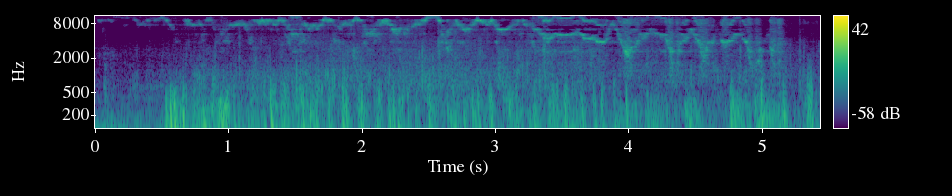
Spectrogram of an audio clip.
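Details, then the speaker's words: Tesla Model Y rolling slowly: sharp, high chirping squeaks in bursts from the front left wheel over road rumble, less bad at higher speed. Owner suspects gravel stuck in the brakes or a caliper; cause unconfirmed. "A squeak. It's definitely coming from the front left tire. Yeah, it sounds like it's coming from up here."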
